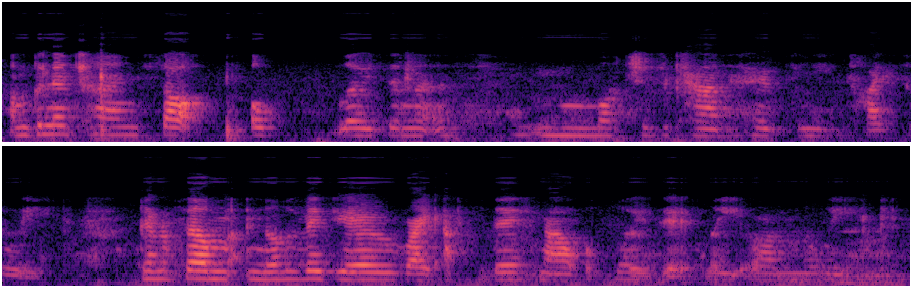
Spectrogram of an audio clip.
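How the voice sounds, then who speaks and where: A woman's voice: medium pitch, level tone, fairly quick, dull audio. A young woman from England chatting casually on a home video, with frequent ums. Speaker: vlogger. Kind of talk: casual chat. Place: room at home with open window. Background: faint ambient noise through the window.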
